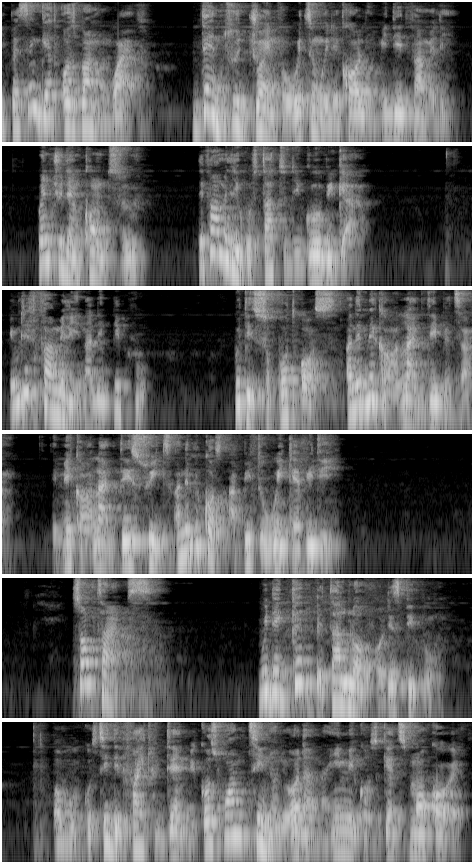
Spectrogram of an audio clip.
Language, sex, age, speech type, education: Nigerian Pidgin, male, 30-45, spontaneous, tertiary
